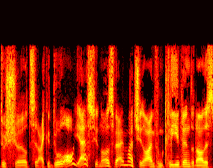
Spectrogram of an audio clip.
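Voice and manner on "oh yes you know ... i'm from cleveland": fake German accent, pitched up. Showing the german accent a director taught: put-on german accent. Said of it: "I could do all this sort of German accent".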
